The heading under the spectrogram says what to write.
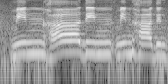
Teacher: نون ساکن کو اچھی طریقے سے اظہار کے ساتھ، یعنی نون ساکن کو ظاہر کر کے پڑھا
